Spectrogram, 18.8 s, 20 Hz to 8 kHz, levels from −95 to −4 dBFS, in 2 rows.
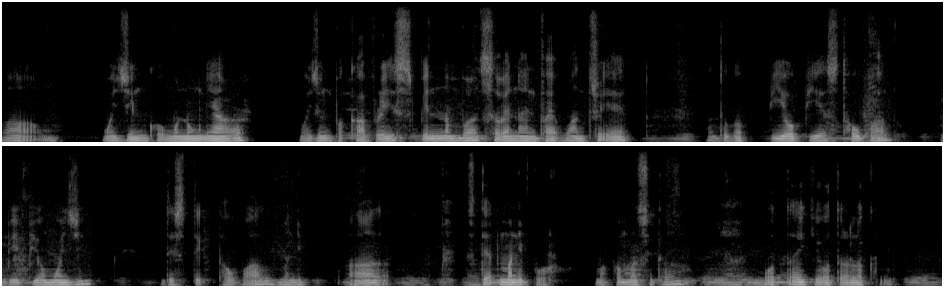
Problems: none marked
